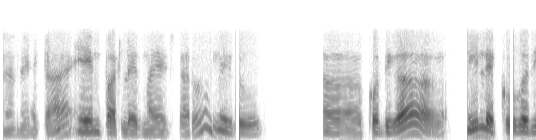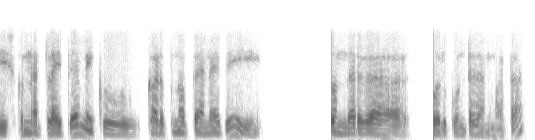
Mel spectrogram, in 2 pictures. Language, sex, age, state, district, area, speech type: Telugu, male, 18-30, Telangana, Hanamkonda, urban, conversation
